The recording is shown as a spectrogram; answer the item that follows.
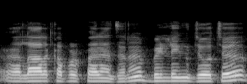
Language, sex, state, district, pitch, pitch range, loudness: Garhwali, male, Uttarakhand, Tehri Garhwal, 150 Hz, 150-160 Hz, -14 LUFS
